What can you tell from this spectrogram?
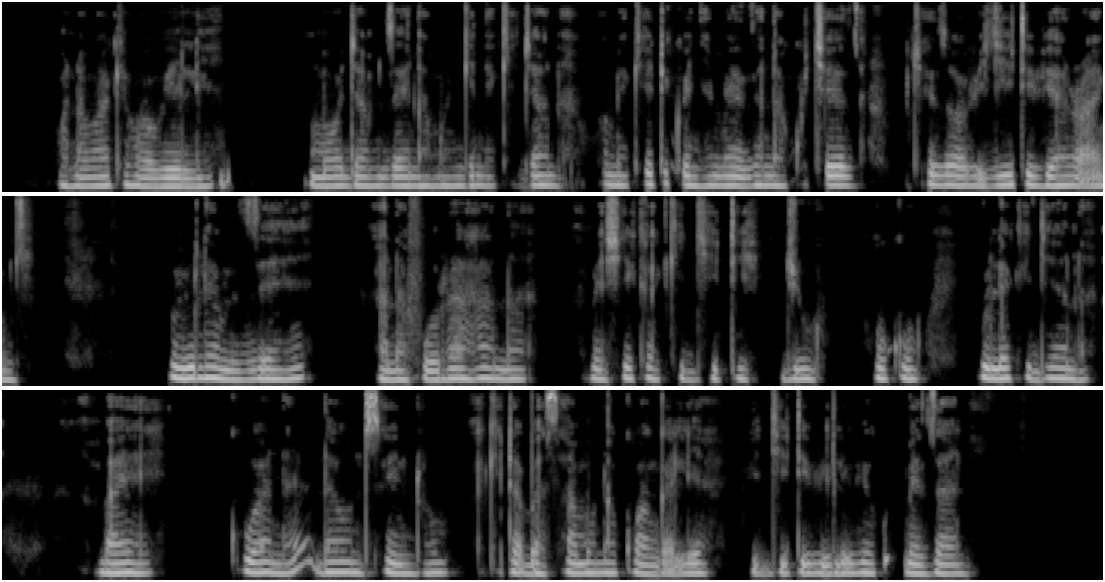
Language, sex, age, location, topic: Swahili, male, 18-24, Nairobi, education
